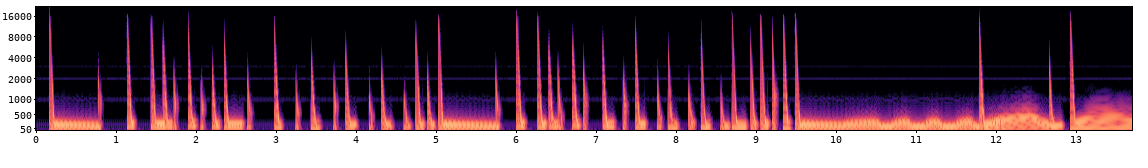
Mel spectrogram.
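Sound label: ResoSyn Bs, synth bass; Roland Fantom XR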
